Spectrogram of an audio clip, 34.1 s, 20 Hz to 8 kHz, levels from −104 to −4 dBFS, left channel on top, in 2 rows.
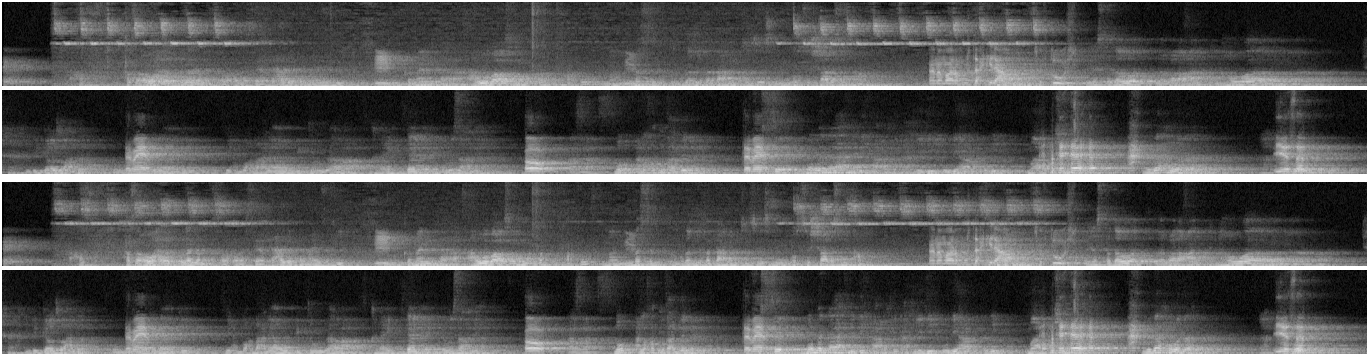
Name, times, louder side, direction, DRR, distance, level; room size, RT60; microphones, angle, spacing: Bird vocalization bird call bird song, 0.6-12.9, left 2 dB, 45° left, 1.3 m, -43 dB
voice 1, 1.5-4.4 4.8-6.8 7.0-10.9 12.5-12.8 13.5-16.6 17.1-18.1 18.4-19.4 19.8-23.1 24.1-25.8 26.5-29.6 29.9-30.6 31.3-32.0 32.8-33.3, right 2 dB, 65° right, 0 dB, 0.5 m, -32 dB
voice 2, 11.6-12.7 13.1-13.4 18.6-18.9 23.6-23.9 26.3-26.6 30.2-30.7 31.1-31.3 32.9-33.3, equal, ahead, 4 dB, 0.4 m, -28 dB
9.9 x 8.7 x 2.4 m, 2.3 s
head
